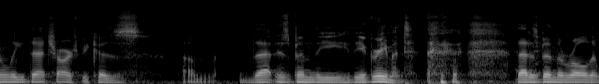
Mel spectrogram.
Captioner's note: chuckling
